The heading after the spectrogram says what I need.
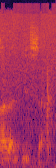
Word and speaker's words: Adaljiza: Adaljiza Sosa Riddell. Adaljiza? Adaljiza. Adaljiza? J is a J.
